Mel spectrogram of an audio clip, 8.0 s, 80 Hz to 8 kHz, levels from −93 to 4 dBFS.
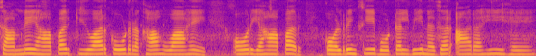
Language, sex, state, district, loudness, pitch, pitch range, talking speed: Hindi, male, Rajasthan, Jaipur, -16 LUFS, 210 Hz, 200-220 Hz, 140 wpm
